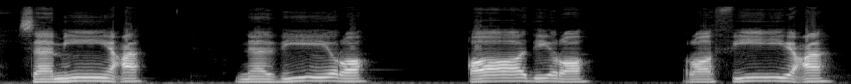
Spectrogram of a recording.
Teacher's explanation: So we're prolonging 2 harakat because the kasra has a ya sakina after it.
